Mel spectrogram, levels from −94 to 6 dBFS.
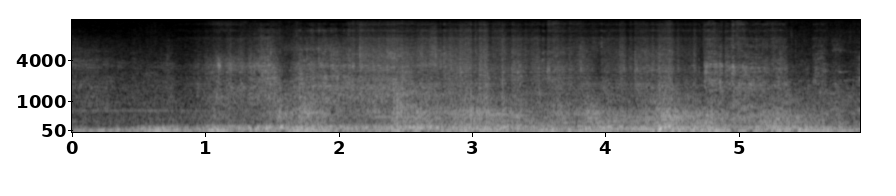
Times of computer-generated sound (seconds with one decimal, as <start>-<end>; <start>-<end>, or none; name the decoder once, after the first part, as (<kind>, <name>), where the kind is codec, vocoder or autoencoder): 0.8-1.3 (codec, SNAC); 2.1-4.7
